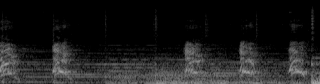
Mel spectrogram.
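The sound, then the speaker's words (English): A big dog barks several times in short, irregular bursts, loud, with a low rumbling background and no voices. “There were claims that he attacked them and that he also took the shape of a large black dog.”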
